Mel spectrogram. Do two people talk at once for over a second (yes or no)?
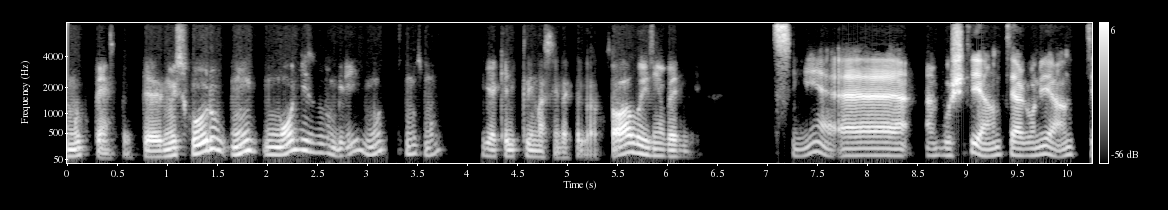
no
